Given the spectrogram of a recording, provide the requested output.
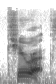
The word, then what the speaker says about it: TRX: 一个霸王龙，TRX 就是 T-Rex，霸王龙的读音一样的。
